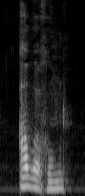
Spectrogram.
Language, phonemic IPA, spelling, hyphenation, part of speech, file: Dutch, /ˈɑu̯.ərˌɦun/, auerhoen, au‧er‧hoen, noun, Nl-auerhoen.ogg
- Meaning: western capercaillie, wood grouse (Tetrao urogallus)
